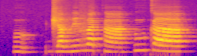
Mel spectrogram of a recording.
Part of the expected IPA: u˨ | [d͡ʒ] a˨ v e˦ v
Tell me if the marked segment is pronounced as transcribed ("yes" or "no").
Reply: yes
